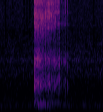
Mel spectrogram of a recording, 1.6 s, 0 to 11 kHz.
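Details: 6-year-old female cat, noise for 1 month, mostly while resting or sleeping, at the top of inhalation, from the throat area, often mouth breathing, no improvement after 3 weeks of antibiotics: a single short, rough snorting breath; stertor.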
